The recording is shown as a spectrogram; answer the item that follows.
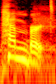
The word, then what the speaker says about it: Pembert: pronounced Pembert if you reach his name. Pembert. Pembert. With an M.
